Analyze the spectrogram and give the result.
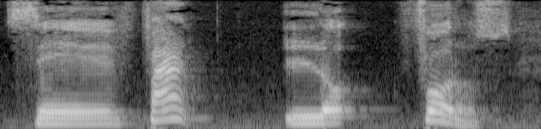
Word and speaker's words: cefalóforos: Los cefalóforos, los cefaloros, ándele, No, los cefalóforos los cefalóforos. ver, es una palabra griega que, no, no está difícil de pronunciar.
